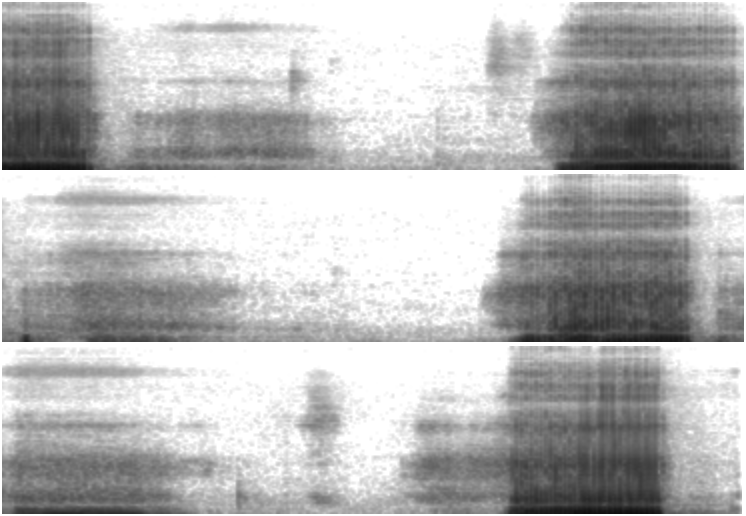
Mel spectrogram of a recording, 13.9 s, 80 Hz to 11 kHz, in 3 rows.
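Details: A Weimaraner sleeps and snores, recorded on a RODE NTG3B: four loud grating inhalations roughly every four seconds, some followed by a shorter rattling snort or soft wheeze.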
